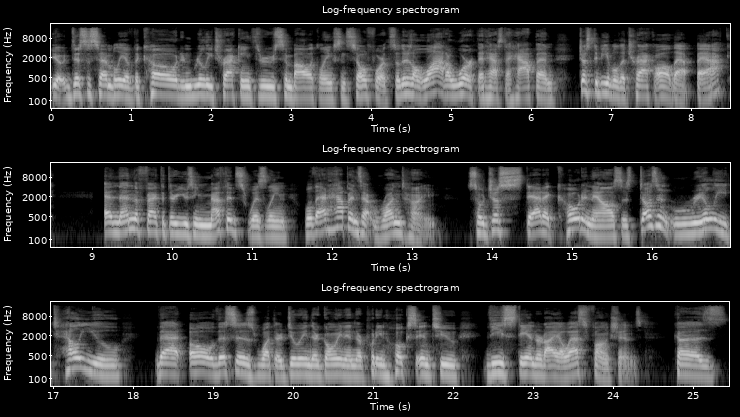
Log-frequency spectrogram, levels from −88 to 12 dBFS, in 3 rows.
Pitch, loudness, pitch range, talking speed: 145 Hz, -19 LUFS, 130-165 Hz, 180 wpm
